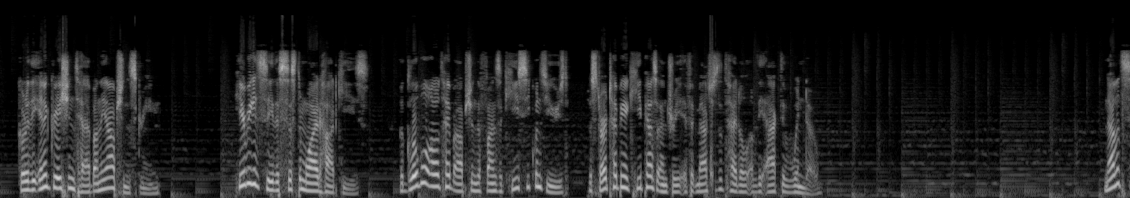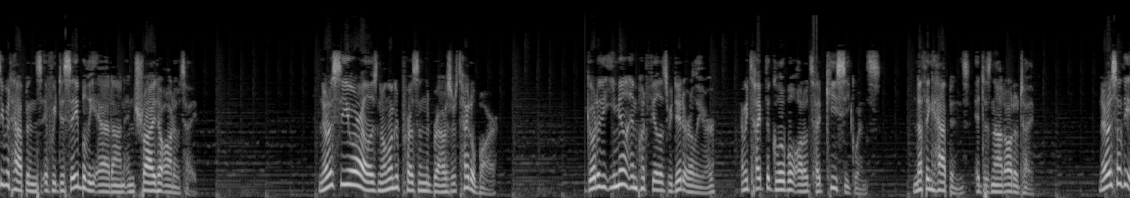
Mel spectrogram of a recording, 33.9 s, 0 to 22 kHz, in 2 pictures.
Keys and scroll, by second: 27.8 ctrl+alt+a.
